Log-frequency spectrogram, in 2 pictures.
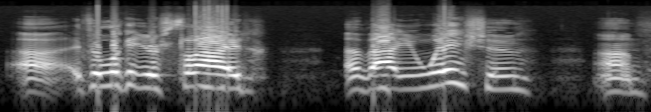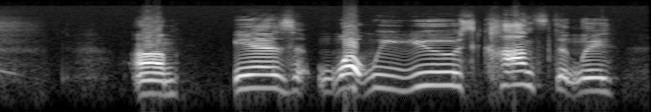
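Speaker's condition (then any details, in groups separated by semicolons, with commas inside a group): Cerebral palsy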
